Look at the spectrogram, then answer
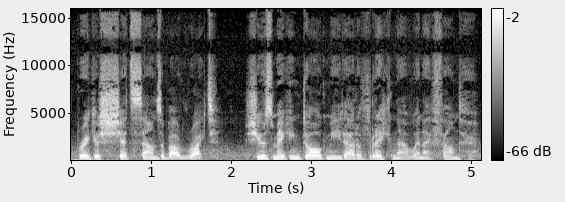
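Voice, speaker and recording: A woman playing a stern, resolute Viking warrior in a video game, speaking bluntly and gravely. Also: low-pitched, fairly even intonation, moderate pace, a bit bright, slight background noise. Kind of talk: dramatic video game acting.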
